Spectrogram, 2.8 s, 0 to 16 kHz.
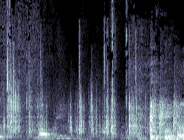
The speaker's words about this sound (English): roll a d20.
